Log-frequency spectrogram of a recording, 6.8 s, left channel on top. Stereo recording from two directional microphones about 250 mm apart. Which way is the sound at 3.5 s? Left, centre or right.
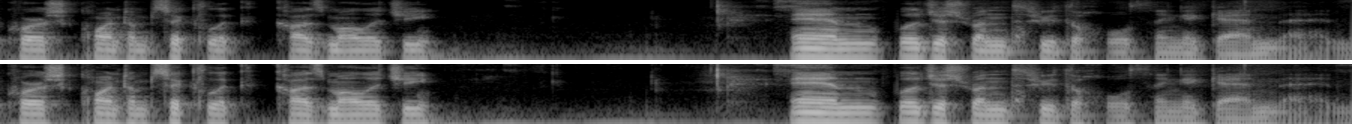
Right.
